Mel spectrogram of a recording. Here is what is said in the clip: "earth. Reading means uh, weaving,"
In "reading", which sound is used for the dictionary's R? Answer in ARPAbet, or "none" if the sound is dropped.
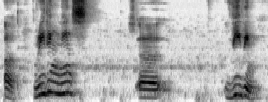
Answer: R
